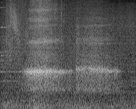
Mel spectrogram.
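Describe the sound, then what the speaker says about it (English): A character in the video game Love and Deepspace breathes heavily, with two strained, gasping breaths close up over a faint steady background, and no speech. "Your breathing's so heavy."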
